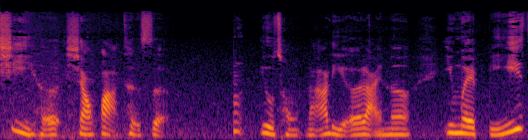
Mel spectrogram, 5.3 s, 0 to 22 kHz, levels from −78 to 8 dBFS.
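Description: At 2.0 s, after a pause of about 0.33 s, the speech resumes with a clipped start after a pause. The output path appears to have gone idle during the silence and needed time to wake before passing audio again, so roughly the first 330 ms of sound, up to 2.33 s, never reaches the listener. The word enters abruptly, already mid-sound, with its onset missing. The room noise sits about 20 dB below the speech.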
